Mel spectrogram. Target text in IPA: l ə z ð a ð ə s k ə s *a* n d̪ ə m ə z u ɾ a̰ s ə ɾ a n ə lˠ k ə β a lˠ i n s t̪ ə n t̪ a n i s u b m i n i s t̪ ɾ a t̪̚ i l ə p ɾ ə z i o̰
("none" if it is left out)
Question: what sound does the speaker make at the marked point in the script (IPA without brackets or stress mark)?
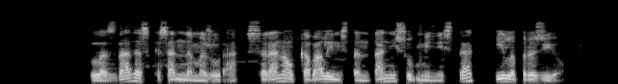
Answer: a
